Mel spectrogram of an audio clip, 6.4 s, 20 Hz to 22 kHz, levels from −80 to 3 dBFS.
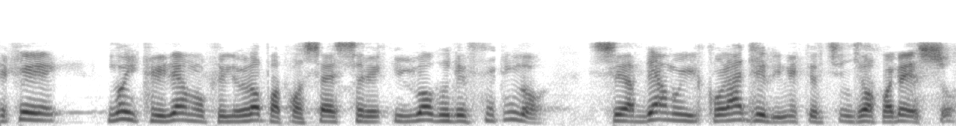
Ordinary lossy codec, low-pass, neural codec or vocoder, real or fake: none; 5.4 kHz; codec, 16 kHz, 1 kbps, FreqCodec, larger model; fake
